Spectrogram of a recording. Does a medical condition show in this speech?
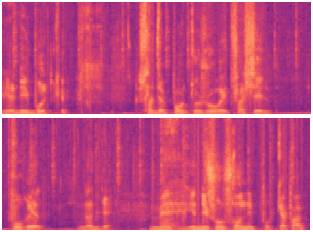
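Yes: cerebral palsy; present from birth.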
